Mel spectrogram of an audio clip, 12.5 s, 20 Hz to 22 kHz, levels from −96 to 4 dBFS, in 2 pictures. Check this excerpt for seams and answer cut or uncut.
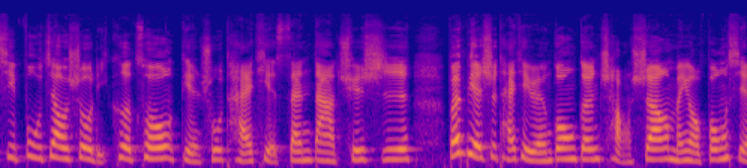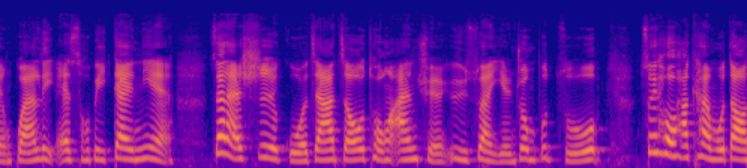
uncut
